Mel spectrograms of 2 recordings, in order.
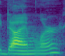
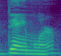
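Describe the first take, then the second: First: The name is said the German way. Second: The name is said a non-German way. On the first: This is how it is said in Germany. The speaker calls it right. "in Germany it would be Daimler" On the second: This is how some people say it. The speaker calls it wrong. "Some people say Daimler"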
